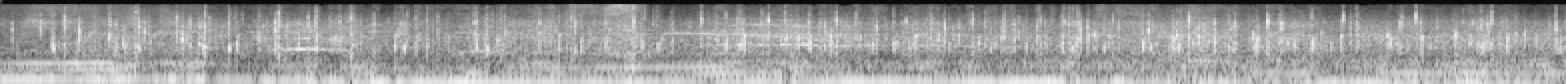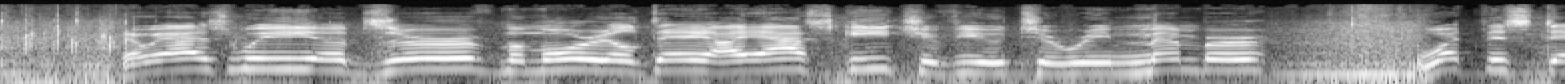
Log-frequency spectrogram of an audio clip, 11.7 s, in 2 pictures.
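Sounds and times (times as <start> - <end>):
audience applause: 0.0 - 6.4
low constant hum: 0.0 - 11.7
speech: 6.6 - 11.7.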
